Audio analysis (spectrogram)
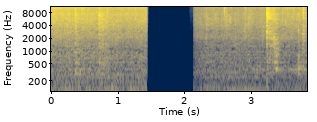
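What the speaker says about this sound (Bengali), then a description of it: "টমেটো পেঁয়াজ ভাজা হয়ে গেছে" Chopped onions and tomatoes fry in a pan for a fish dish, producing a continuous close sizzle with stirring scrapes, broken by a brief dead-silent gap partway through.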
